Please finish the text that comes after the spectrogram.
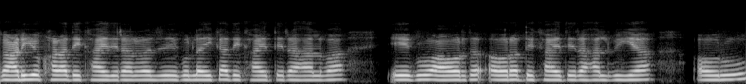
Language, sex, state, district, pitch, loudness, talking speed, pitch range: Bhojpuri, female, Uttar Pradesh, Deoria, 210 Hz, -14 LUFS, 175 wpm, 205-215 Hz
